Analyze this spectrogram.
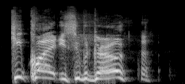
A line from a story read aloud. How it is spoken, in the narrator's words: Snape shouted, looking suddenly quite deranged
